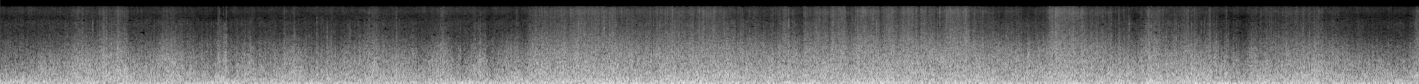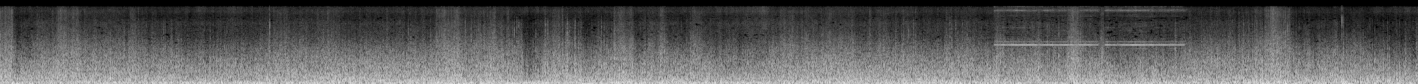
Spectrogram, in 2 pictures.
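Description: Wind rushing over the microphone of a moving motorbike: a loud, steady roar of wind noise with no letup. Near the end a high steady tone sounds for about two seconds.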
